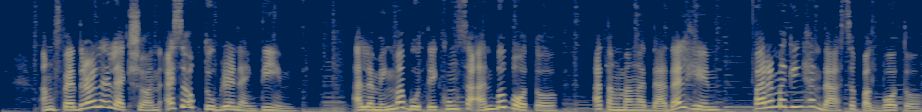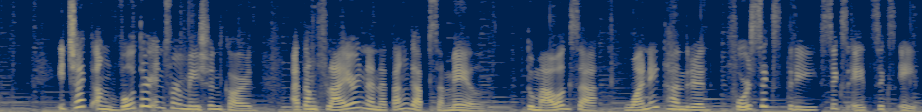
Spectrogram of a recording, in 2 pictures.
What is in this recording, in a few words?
tagalog; ELECTION DAY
